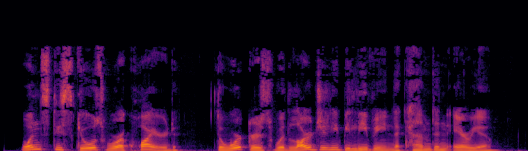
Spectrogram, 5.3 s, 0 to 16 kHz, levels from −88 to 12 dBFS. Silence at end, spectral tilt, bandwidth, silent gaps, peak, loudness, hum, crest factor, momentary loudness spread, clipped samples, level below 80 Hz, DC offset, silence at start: 0.3 s; -5.5 dB/octave; 11.5 kHz; none; -8 dBFS; -26 LUFS; none; 18 dB; 8 LU; under 0.1%; -60 dBFS; under 0.1%; 0.2 s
